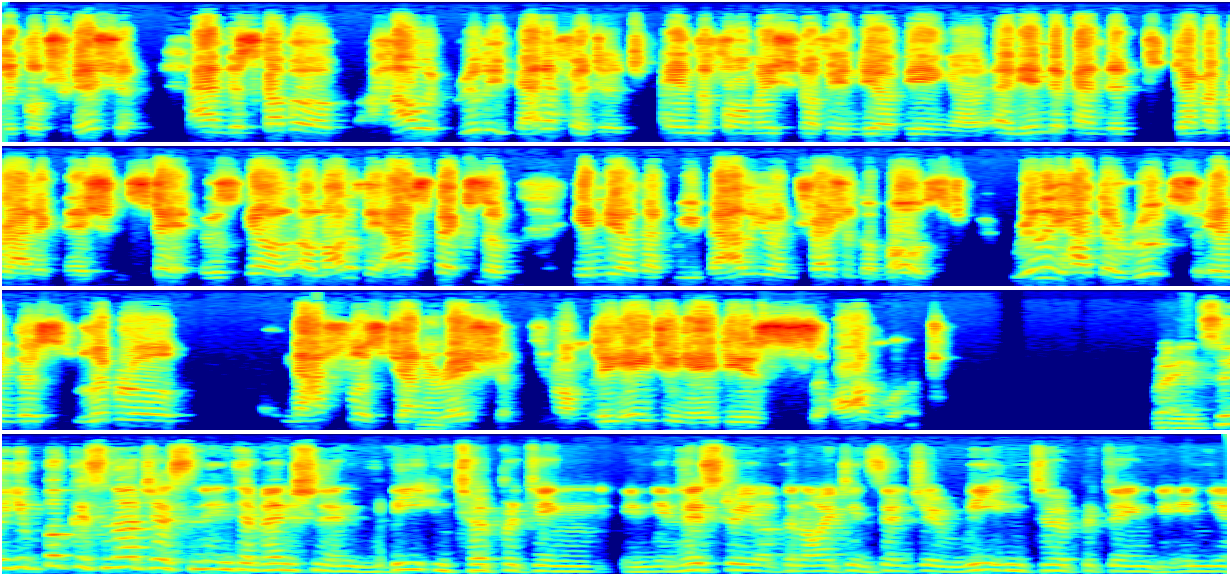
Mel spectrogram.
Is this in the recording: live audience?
no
